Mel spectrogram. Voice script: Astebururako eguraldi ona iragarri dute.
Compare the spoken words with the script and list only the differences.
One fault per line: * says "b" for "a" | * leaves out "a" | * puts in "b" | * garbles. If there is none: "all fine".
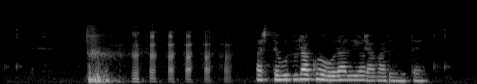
* leaves out "ona"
